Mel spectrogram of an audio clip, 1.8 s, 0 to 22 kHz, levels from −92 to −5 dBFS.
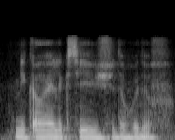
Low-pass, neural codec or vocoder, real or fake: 7.2 kHz; codec, 16 kHz in and 24 kHz out, 1 kbps, XY-Tokenizer; fake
